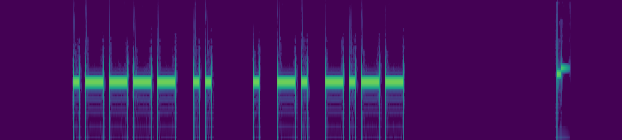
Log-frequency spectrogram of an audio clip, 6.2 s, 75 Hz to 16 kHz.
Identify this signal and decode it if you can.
Morse code, heard as a keyed tone, about 20 wpm, 700 Hz. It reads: 1I ENY
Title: Winter Field Day Exchanges Encore 20wpm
